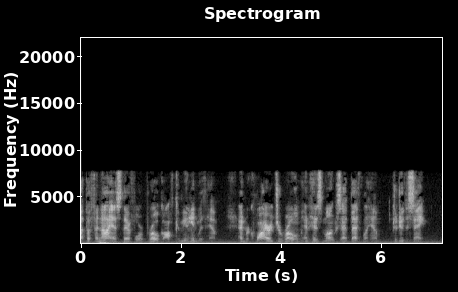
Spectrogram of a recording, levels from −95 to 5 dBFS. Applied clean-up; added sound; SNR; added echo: none; none; none; none.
